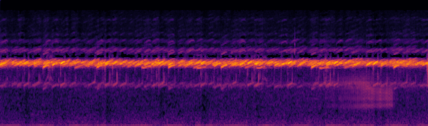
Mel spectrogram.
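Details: Early-year pond at night alive with a spring peeper chorus: relentless shrill peeps layered together in a constant high ringing, with a short softer rushing sound near the end.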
